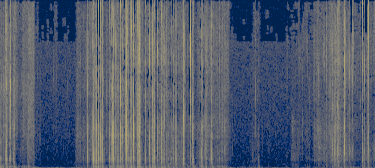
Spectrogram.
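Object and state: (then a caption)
Sequin pouch, scratched. A soft sequin-covered zipper pouch, held over the recorder, has its sequins scratched and rubbed with fingers. The result is quiet, crinkly scratching and rustling in uneven bursts, with bright clicking sequin texture over a low soft rumble.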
